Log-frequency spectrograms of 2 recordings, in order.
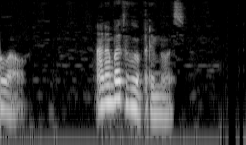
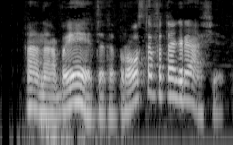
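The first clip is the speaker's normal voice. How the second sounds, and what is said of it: Poor mocking imitation of a voice. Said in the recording (Russian): “передразнила ... бездарно подражая моему голосу”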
